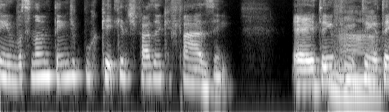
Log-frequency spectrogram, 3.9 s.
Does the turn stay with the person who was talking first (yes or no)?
yes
